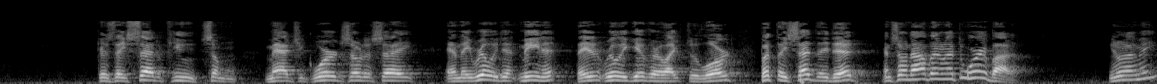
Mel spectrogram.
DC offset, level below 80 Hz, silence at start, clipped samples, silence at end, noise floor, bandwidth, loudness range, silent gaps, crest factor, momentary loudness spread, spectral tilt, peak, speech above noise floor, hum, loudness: under 0.1%; -52 dBFS; 1 s; under 0.1%; 0 s; -54 dBFS; 8 kHz; 3 LU; none; 18 dB; 10 LU; -5.5 dB/octave; -2 dBFS; 35 dB; none; -20 LUFS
